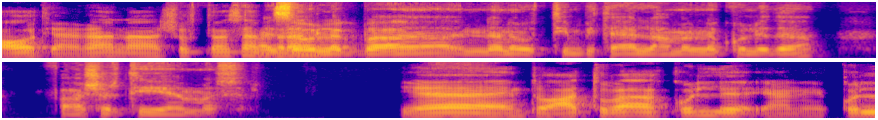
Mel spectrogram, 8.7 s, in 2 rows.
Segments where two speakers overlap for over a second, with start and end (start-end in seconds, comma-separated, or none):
none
